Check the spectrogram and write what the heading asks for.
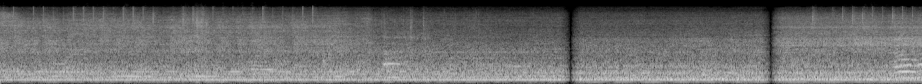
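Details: Laser tattoo removal session at a clinic, darker tattoos halfway through treatment: steady loud machine hum with rapid crackling snaps and two brief pauses as the laser fires.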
